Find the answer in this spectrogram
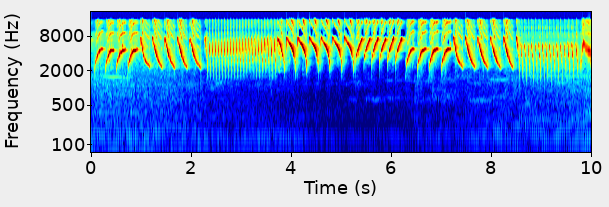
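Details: Canary training song mixing fast series of sharply falling notes with stretches of dense buzzy trilling, the tours alternating repeatedly, bright and high throughout.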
